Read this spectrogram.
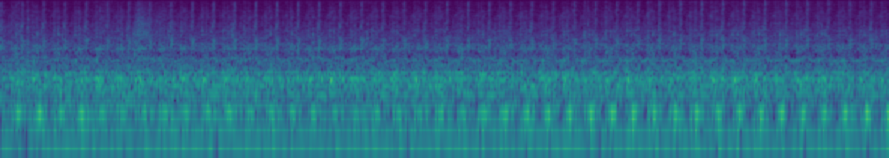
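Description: A sewing machine hums and clatters rapidly.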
